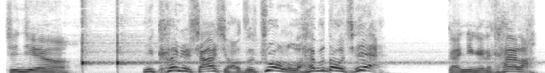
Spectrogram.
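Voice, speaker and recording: A man's voice: high voice, very animated, fast talker, background noise. An actor playing a boastful, scheming male businessman villain who bullies and gloats. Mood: scornful. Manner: bullying, then fawning and gloating. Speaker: rival beauty-salon boss.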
